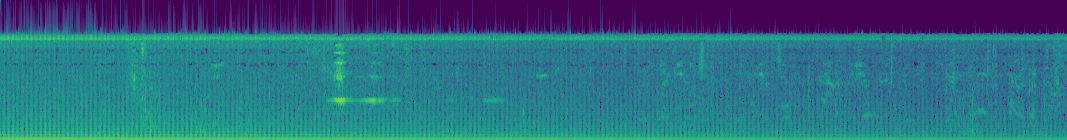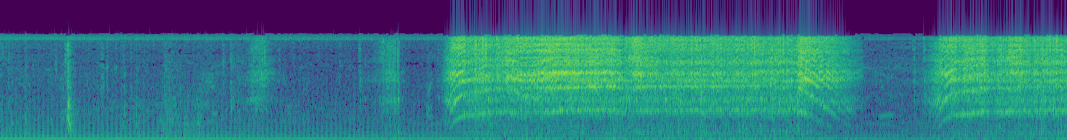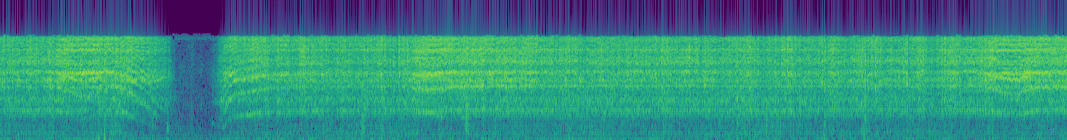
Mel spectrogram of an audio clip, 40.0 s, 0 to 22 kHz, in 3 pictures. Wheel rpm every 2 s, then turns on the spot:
0, 0, 0, 0, 0, 0, 0, 0, 0, 80, 220, 170, 70, 230, 80, 220, 230, 230, 240, 230.
none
